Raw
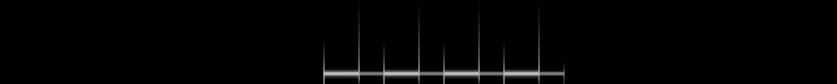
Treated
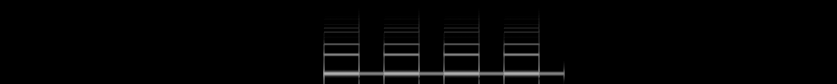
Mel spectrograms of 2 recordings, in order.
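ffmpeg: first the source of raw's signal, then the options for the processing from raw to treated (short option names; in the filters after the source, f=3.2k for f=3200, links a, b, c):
-f lavfi -i "aevalsrc='pow(10,(-15-19*gte(mod(t,0.6),0.35))/20)*sin(2*PI*505*t)':d=2.4:s=44100"
-af "bass=f=250:g=-10,treble=f=4k:g=2,asoftclip=type=hard:threshold=-23dB"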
